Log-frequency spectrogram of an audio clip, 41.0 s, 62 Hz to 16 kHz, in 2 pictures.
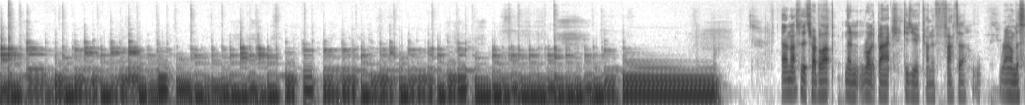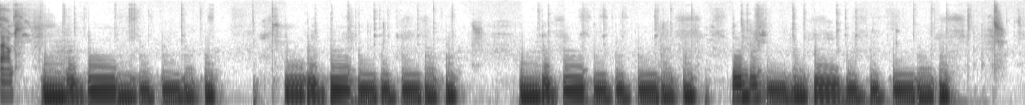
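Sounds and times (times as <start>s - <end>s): plucked bass guitar notes: 0.0s - 14.6s, 21.3s - 25.0s, 26.2s - 29.9s, 30.9s - 39.8s.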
